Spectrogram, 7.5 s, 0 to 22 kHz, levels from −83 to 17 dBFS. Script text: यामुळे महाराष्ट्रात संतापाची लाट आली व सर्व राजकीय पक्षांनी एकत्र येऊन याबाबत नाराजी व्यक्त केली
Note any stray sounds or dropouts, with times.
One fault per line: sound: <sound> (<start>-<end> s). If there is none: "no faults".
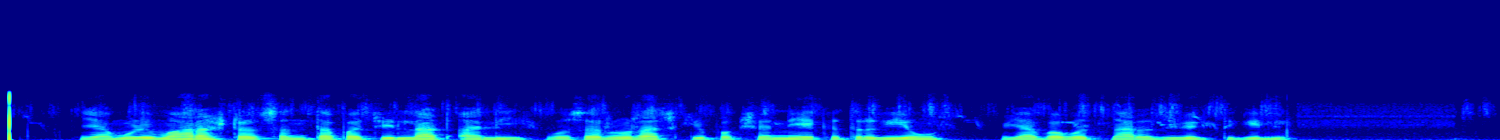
no faults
